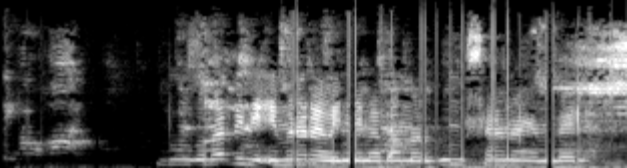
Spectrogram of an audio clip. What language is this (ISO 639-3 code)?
swa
